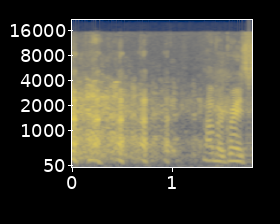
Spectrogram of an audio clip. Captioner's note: audience laughs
